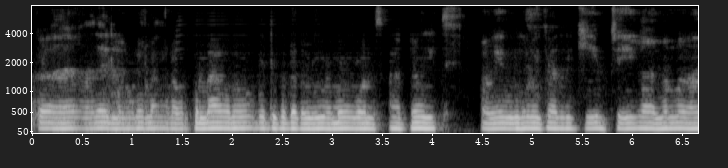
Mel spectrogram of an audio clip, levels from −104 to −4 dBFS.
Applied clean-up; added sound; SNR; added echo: neural mask model DeepFilterNet 3.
